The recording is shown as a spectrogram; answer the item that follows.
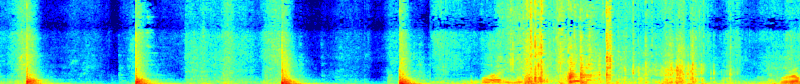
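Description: Four hard hammer blows on a wooden post, roughly a second to a second and a half apart, driving a prop in to lift a sagging shed wall. They are followed by quieter, continuous handling noise.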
